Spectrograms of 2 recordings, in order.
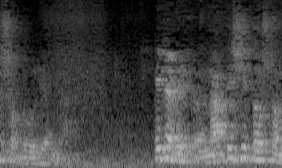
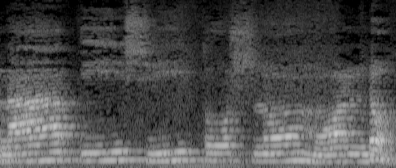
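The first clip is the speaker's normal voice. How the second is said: নাতিশীতোষ্ণ dragged out slowly while writing, Mondal lifted; slow dictation; much slower than usual. Shown as a demonstration. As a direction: sound it out as you write it. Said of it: "দেখেন আমি কিভাবে লিখলাম". (লিখতে লিখতে ধীরে উচ্চারণ)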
